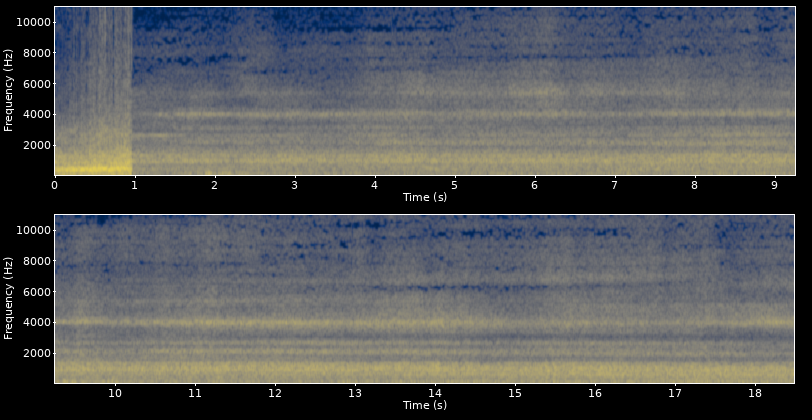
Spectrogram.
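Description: A twin-engine jet fighter's engines whine as it taxis.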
